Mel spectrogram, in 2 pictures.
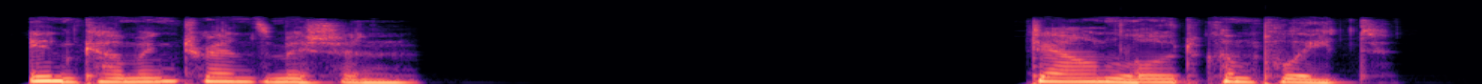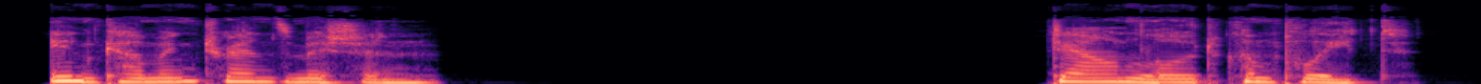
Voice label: Incoming Transmission Download Complete Female Robot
